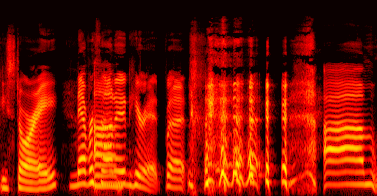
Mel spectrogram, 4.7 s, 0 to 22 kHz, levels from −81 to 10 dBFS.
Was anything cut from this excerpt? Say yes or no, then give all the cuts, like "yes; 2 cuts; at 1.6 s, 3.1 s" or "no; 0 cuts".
no; 0 cuts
